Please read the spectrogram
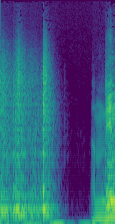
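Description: Music: two drum strikes with a ringing decay, about half a second apart, die away into a brief silence. Near the end the next piece of music begins.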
